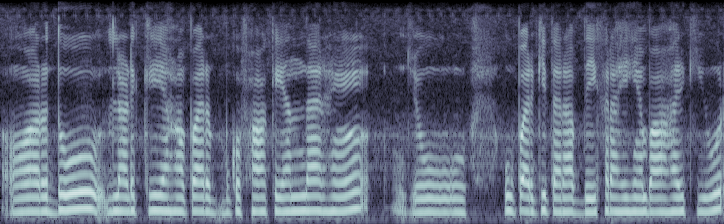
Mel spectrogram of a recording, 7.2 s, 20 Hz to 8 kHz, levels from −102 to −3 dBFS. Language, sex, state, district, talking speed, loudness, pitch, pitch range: Hindi, female, Uttar Pradesh, Deoria, 155 wpm, -22 LUFS, 190 Hz, 185-200 Hz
